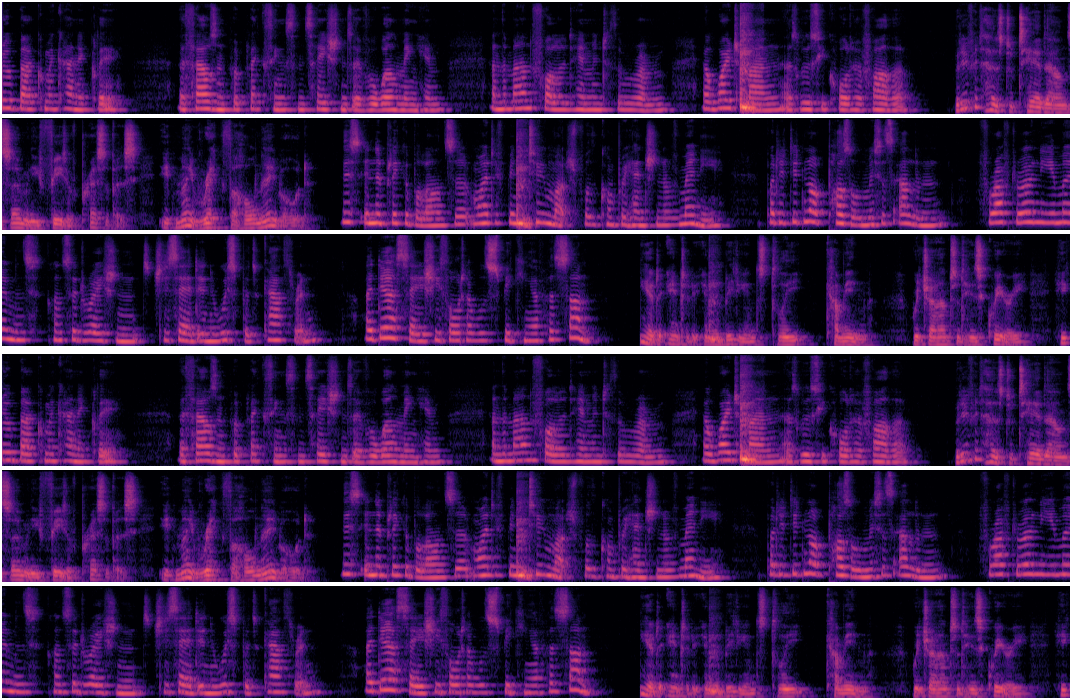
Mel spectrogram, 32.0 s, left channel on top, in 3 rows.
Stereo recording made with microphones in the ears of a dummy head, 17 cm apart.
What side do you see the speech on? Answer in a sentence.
In this clip you hear the speech in the centre.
